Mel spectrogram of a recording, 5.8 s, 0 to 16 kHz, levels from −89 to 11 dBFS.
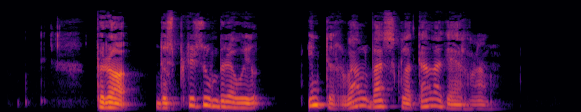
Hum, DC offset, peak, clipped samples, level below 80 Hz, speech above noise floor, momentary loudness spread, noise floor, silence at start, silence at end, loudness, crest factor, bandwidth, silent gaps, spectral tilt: none; under 0.1%; -6 dBFS; under 0.1%; -78 dBFS; 57 dB; 21 LU; -83 dBFS; 0.7 s; 0.9 s; -26 LUFS; 22 dB; 11.5 kHz; none; -4.5 dB/octave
